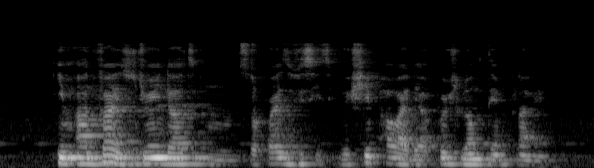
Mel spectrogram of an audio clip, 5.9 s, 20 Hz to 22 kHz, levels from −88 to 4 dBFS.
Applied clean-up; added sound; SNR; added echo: none; none; none; reverberation time 0.4 s.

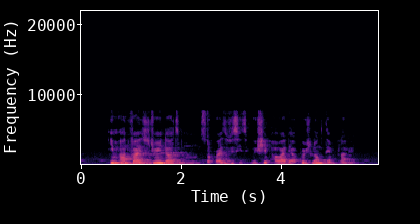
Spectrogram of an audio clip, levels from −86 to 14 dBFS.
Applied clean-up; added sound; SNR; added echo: none; none; none; none.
